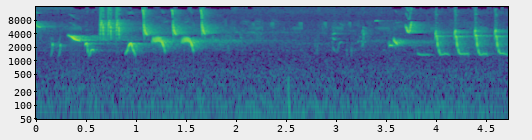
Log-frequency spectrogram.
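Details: Forest birds in the morning: a fast series of sharp, downward-slurred chirps, roughly two per second, then a short pause before another bird answers with clipped, buzzy high notes repeated rapidly against faint hiss.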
